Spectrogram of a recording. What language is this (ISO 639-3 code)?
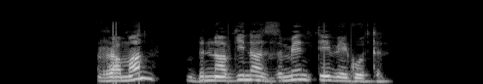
kur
